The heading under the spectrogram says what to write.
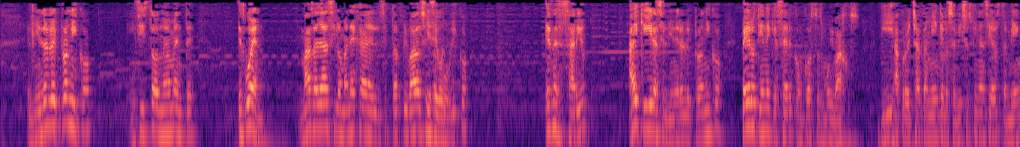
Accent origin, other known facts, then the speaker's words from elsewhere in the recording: Ecuador; al menos yo espero, como ecuatoriano, no como militante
